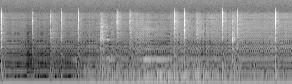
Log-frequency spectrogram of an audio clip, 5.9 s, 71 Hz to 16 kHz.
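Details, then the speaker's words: Brand-new replacement solenoid for a Mazda 3 with P2009/P2004 codes, bench-powered with a jumper wire: a crisp single click each time power is applied, showing it switches properly, whereas both old ones were dead. "So now that we've confirmed that the new solenoids do work, they do click at least, another test you could do is the vacuum test."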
